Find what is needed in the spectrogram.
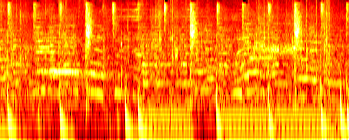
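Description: Background music with a steady beat: deep bass kicks that drop in pitch, a held bassline and regular sharp snare-like hits.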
